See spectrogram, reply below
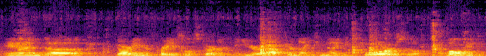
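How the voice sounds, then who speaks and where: A middle-aged man giving a loud, conversational, self-deprecating talk as an appraiser at a conference breakfast. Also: on the low side, steady tone, fairly quick, background noise. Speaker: real estate appraiser speaker. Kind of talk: conference presentation. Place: hotel conference room, indoors. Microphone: far camera across the room. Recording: echoey room from far camera.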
